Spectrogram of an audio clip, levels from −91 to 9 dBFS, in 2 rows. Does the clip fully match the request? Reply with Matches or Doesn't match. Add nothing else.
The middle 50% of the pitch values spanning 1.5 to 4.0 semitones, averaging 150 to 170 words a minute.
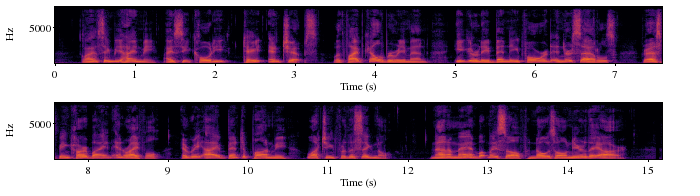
Doesn't match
